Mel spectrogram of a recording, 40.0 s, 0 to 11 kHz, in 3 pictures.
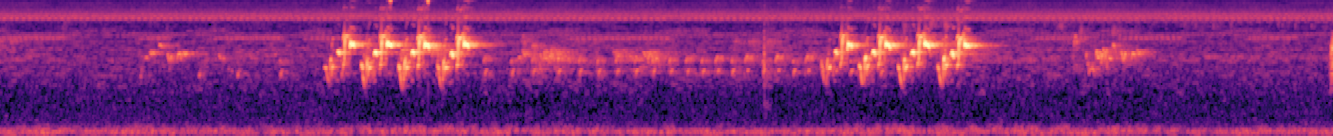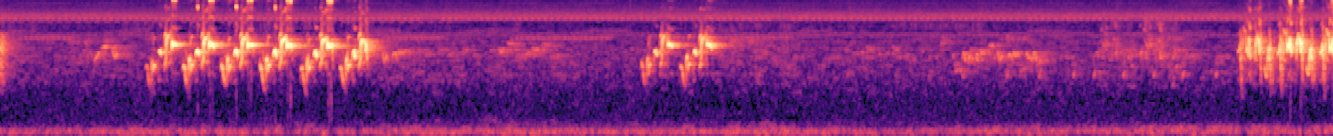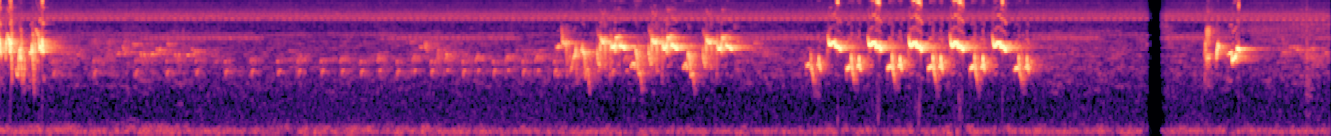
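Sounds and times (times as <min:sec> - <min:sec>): bird chattering calls: 0:25.7 - 0:27.4.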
